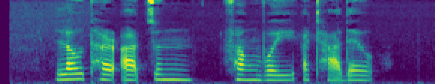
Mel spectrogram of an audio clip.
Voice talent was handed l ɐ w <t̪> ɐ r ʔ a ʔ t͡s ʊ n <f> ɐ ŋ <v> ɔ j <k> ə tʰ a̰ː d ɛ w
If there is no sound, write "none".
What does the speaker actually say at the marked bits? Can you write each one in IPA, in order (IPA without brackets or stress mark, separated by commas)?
t̪ʰ, f, v, ʔ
